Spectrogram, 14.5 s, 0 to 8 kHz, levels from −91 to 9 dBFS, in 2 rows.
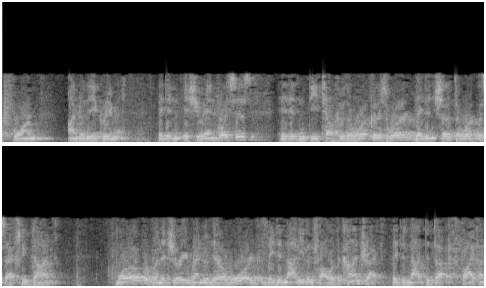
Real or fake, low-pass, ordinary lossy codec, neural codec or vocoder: real; 7.2 kHz; AAC, 16 kbps; none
